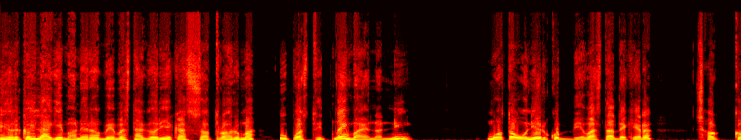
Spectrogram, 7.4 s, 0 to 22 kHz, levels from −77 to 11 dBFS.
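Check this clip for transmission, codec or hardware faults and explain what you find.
One fault runs through the whole speech clip: hard clipping. The level is driven about 8 dB past what a stage can pass, so a few percent of the samples are sheared flat. The waveform shows squared-off peaks, and a spectrogram shows harmonic smear rising high on loud syllables, heard as harsh crackle.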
